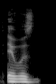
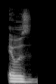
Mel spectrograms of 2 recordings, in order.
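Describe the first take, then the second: The two takes are said the same way.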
